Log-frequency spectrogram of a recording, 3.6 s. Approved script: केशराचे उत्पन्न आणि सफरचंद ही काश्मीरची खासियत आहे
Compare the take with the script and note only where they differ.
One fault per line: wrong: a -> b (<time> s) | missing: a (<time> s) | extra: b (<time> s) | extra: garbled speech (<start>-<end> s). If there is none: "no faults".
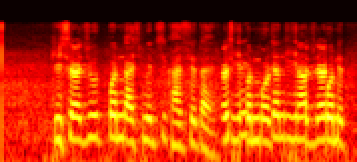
missing: आणि सफरचंद ही (1.3 s)
extra: garbled speech (2.2-3.5 s)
